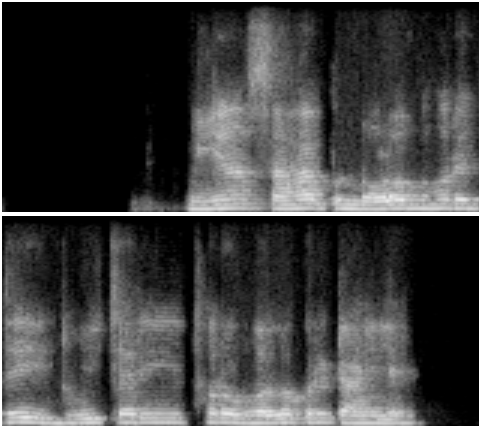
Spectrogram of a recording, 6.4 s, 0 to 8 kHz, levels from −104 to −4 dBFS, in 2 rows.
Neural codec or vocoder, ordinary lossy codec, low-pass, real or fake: none; Opus, 16 kbps; 7.2 kHz; real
